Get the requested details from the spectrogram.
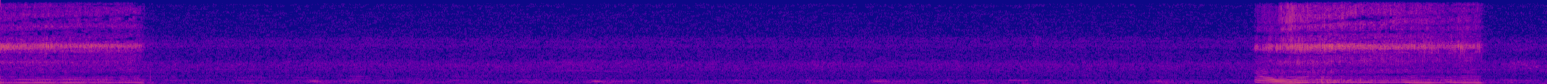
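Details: Loud, rough, rattling snoring from a sleeping puppy, separated by a quieter stretch.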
